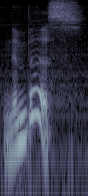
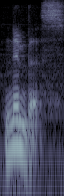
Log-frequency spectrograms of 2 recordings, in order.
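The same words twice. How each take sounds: First: The word is said in a curious tone. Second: The word is said in a serious tone. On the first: "you can have it curious" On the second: "you can have it serious"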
